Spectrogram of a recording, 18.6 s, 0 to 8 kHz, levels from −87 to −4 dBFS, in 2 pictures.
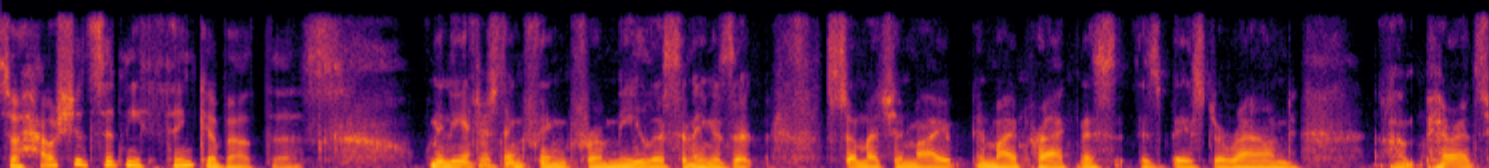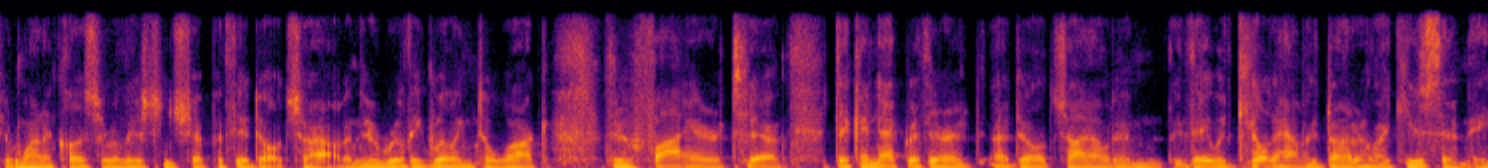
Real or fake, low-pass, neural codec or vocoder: fake; 7.2 kHz; codec, 16 kHz, 8 kbps, FunCodec, trained on Chinese and English, 25 frames a second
